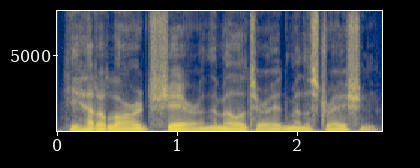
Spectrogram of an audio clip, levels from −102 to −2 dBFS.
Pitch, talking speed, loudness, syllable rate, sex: 95 Hz, 200 wpm, -16 LUFS, 6.9 syllables/s, male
